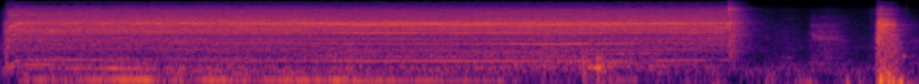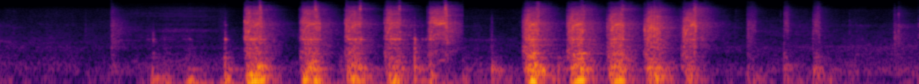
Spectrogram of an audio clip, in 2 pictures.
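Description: Cordless drill boring a pilot hole into a hardwood board. It runs steadily with a high whine for about seven seconds and stops suddenly. A few seconds later comes a quick string of about a dozen short, sharp sounds.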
